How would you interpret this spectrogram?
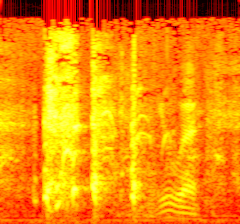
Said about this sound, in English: You'll have to watch that. You'll have to watch that. You'll have to watch that. The cough. Oh, it'll be all right.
